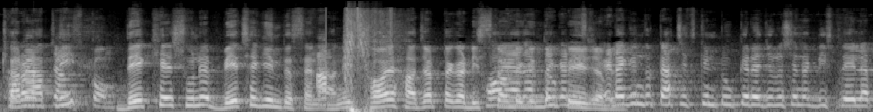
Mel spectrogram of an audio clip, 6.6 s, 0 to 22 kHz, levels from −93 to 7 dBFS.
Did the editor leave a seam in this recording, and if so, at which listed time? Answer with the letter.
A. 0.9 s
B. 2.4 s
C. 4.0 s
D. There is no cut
B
